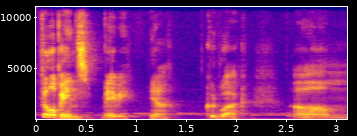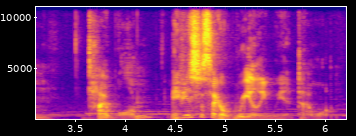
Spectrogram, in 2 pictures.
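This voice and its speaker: A man's voice: fairly low pitch, huge pitch swings, unhurried, vocal fry, a little mellow, faint music behind. A man giving casual, thinking-aloud gameplay commentary, musing and rambling hesitantly as he goes. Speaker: host of geography quiz gaming videos.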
